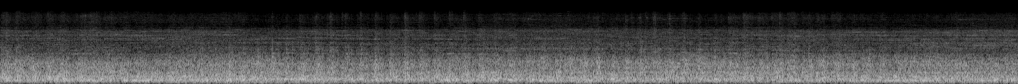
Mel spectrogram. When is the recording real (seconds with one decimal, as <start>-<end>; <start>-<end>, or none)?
0.0-10.2

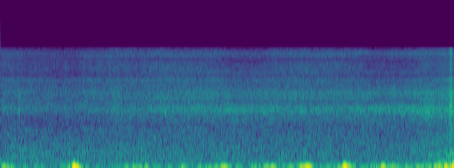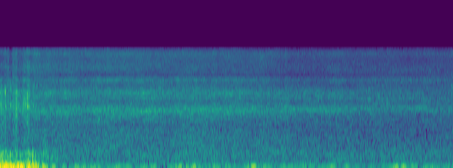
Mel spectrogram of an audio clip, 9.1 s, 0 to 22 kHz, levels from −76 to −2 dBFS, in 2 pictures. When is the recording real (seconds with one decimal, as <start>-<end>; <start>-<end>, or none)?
0.5-4.2

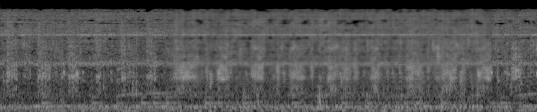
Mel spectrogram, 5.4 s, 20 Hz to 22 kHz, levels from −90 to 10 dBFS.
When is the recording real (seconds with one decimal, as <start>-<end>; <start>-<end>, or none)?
0.0-1.7; 4.9-5.4

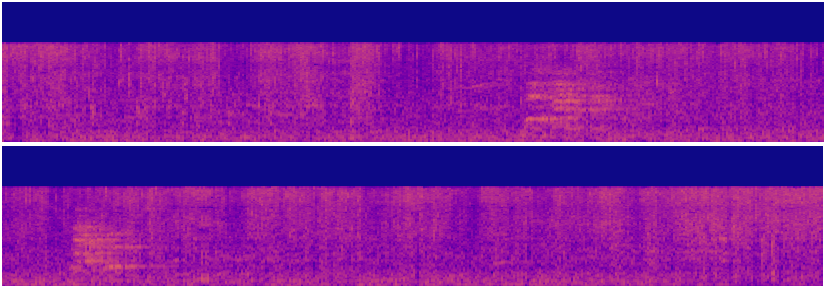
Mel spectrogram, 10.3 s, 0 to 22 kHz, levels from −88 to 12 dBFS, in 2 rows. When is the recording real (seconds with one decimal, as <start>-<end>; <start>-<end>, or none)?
0.0-10.3

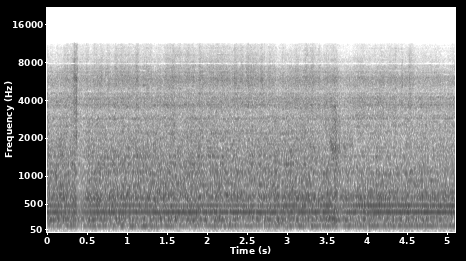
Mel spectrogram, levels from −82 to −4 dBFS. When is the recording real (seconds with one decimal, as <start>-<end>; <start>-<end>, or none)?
0.0-1.4; 1.9-3.0; 4.0-5.1

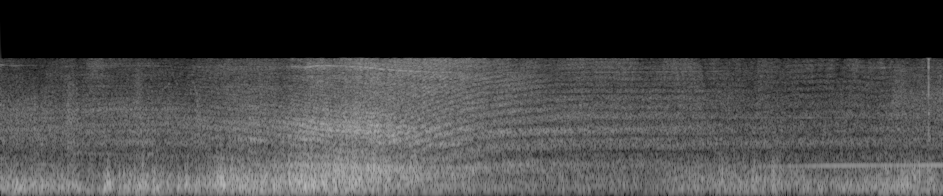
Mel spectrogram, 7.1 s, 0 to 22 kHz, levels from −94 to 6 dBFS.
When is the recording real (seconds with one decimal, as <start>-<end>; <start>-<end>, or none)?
0.0-7.1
